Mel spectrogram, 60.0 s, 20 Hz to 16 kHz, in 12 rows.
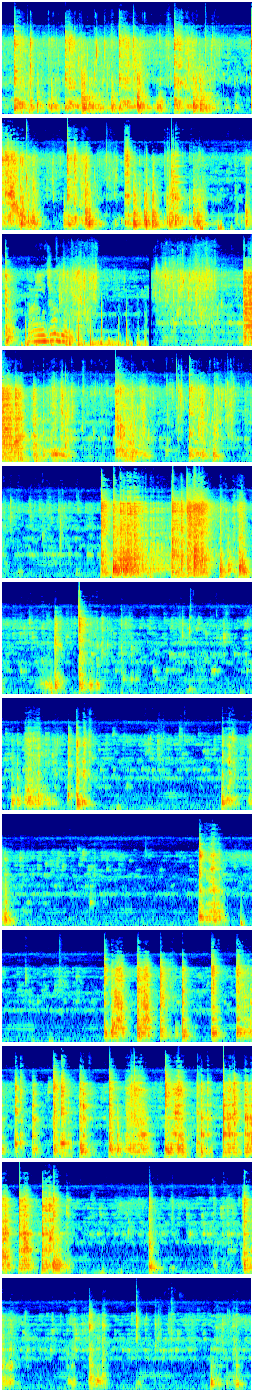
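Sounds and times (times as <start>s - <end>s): water pouring into a pot: 0.0s - 59.9s.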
